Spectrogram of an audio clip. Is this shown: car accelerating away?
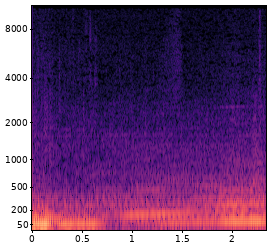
yes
